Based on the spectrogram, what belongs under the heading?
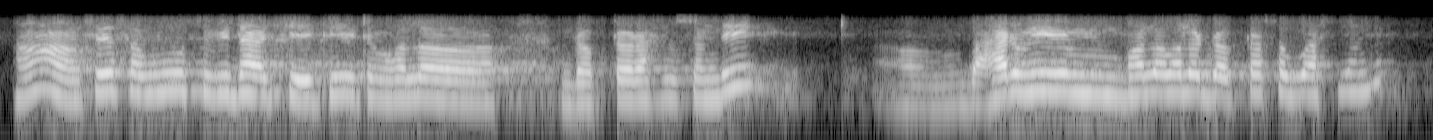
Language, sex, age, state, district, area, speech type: Odia, female, 30-45, Odisha, Sambalpur, rural, conversation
